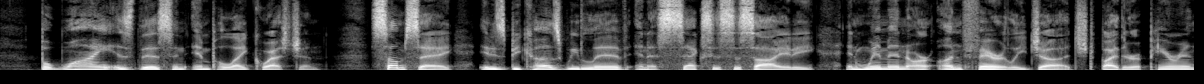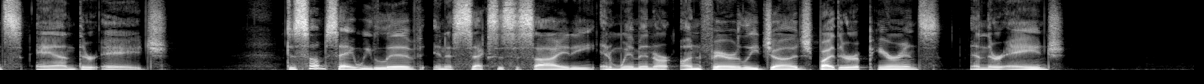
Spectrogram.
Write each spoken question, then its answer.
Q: Do some say we live in a sexist society and women are unfairly judged by their appearance and their age?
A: Yes, some say we live in a sexist society and women are unfairly judged by their appearance and their age.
